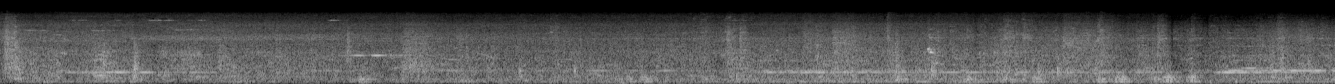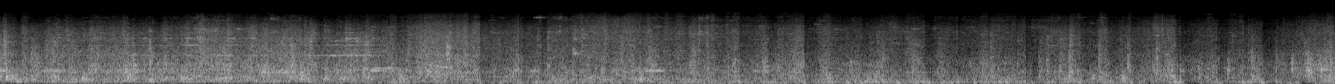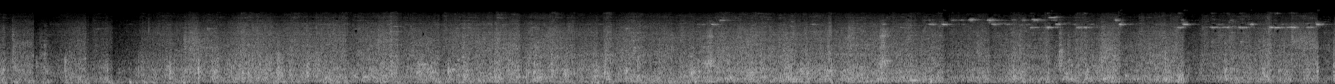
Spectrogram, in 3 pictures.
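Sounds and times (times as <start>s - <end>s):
high wheel squeal: 0.0s - 14.0s
train wheels clattering on rails: 0.0s - 40.0s.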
